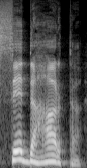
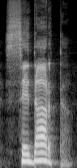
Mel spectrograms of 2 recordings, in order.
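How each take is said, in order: First: The d is followed by an audible h sound. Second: The d is said with no h sound after it. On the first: The speaker calls it wrong. "مش سيدهارتا" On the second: The speaker calls it right. "المفروض اله دي ما بتبانش في النطق"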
